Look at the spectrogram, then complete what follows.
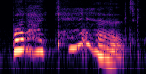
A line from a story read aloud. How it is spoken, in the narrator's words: exclaimed Dorothy, greatly surprised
